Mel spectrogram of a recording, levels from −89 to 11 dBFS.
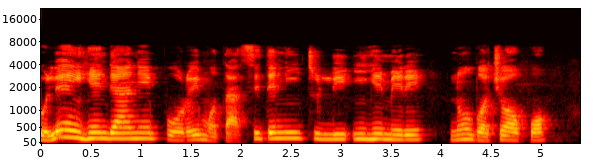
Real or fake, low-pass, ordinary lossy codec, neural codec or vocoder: real; 7.2 kHz; none; none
